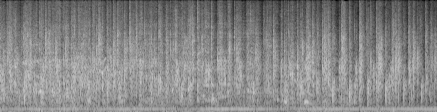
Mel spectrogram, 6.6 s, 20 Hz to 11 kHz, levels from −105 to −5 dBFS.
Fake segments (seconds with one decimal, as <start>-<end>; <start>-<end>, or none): 0.7-1.4; 1.8-4.5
